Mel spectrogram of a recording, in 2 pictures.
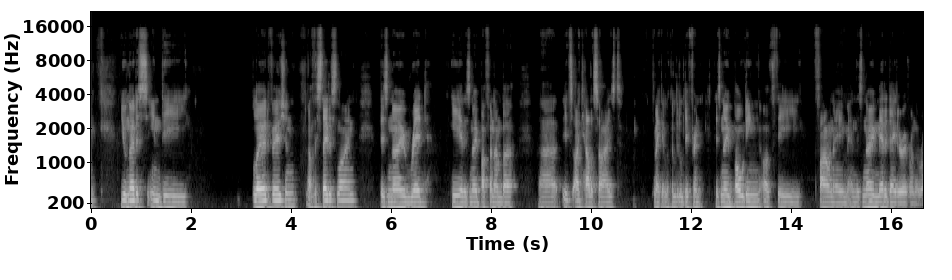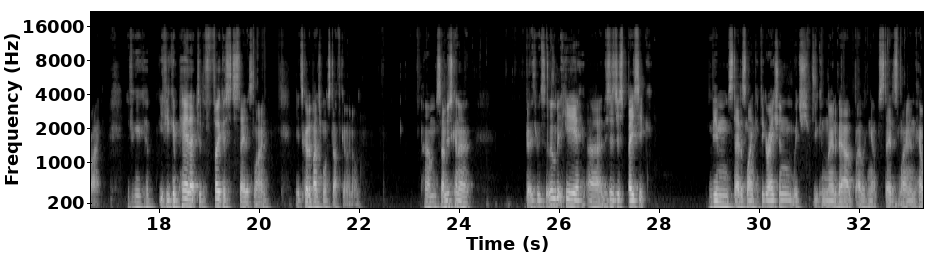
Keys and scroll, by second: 24.7 ctrl+e, 31.0-33.2 typing.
